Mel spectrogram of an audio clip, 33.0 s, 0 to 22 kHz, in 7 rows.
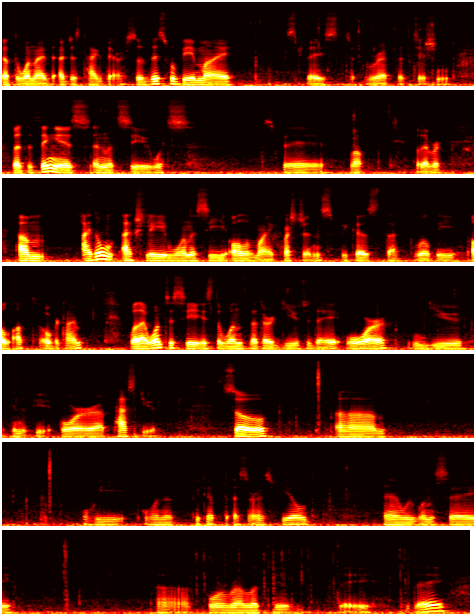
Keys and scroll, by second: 2.3 super+Right, 2.6 shift+super+Left, 5.6 super+Left, 7.9 Down, 8.2 Return, 20.2 Return, 20.6 Right, 25.7 Return, 26.4 Right.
